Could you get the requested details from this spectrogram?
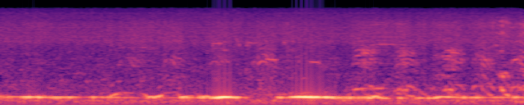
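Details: Low, steady moaning drone from greater prairie-chickens at the Bledsoe Ranch lek, with soft looping higher notes weaving in and two louder swells.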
